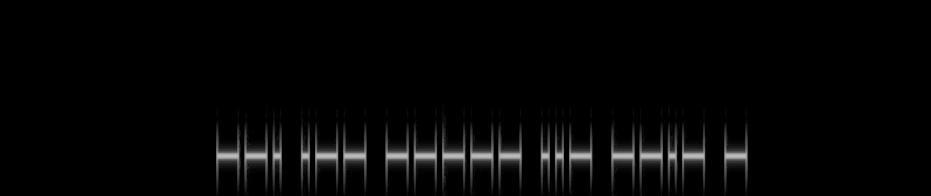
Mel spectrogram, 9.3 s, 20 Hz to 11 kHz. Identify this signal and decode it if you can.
Morse code, heard as a keyed tone, about 17 wpm, 700 Hz. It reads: GW0UQT
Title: DXCC-100 Call Signs - 6 Characters - Repeated 2x - 17wpm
